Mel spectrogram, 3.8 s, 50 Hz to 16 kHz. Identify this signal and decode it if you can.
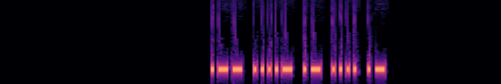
Morse code, heard as a keyed tone, about 46 wpm, 700 Hz. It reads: W4AHA
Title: USA Call Signs - 5 Characters - Repeated 3x - 45wpm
